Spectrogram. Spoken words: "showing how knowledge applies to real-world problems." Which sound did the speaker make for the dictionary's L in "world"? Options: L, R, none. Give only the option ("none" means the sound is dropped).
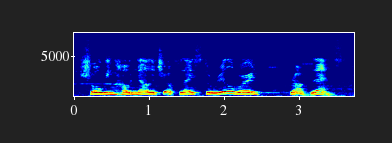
none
